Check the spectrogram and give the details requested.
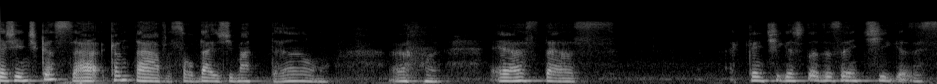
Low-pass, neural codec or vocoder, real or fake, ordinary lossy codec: none; none; real; none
